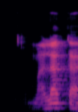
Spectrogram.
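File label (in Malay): "malakat", Malay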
